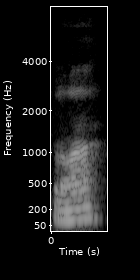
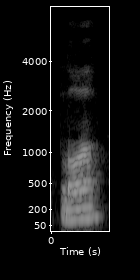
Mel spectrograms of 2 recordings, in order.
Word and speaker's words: Blois: Stephen of Blois, I pronounce it that way, Blois, maybe.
